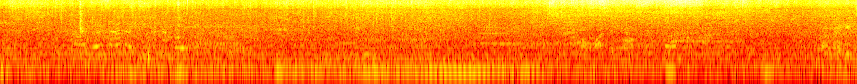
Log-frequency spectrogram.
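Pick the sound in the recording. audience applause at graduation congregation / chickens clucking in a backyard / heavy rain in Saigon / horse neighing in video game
heavy rain in Saigon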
